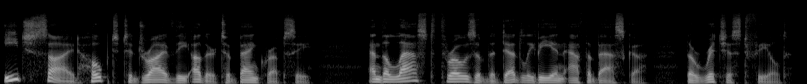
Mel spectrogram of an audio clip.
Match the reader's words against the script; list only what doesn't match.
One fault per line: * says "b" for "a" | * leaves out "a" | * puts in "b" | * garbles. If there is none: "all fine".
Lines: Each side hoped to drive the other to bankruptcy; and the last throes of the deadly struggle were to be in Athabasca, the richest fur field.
* leaves out "struggle were to"
* leaves out "fur"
